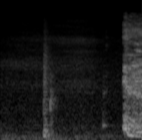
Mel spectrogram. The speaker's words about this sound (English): Sorry to cough at such a climax.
